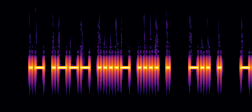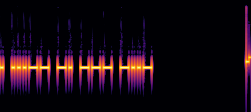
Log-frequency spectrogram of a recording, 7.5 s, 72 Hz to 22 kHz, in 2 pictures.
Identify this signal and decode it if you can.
Morse code, heard as a keyed tone, about 28 wpm, 700 Hz. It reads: AJ4HE DE N3NOX
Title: USA Callsign DE Callsign - 5 Characters - 28wpm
